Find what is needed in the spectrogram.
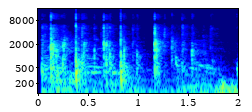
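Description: Scattered applause from a small audience: a handful of sharp, uneven claps, fading out as the comedian reaches the microphone.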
